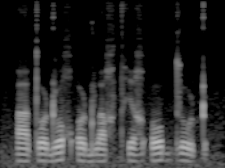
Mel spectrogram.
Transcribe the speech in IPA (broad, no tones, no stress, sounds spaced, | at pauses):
a t̪ o ɖ u χ ʔ o ɖ w ɐ χ t̪ʰ i ʁ ʔ o b d l u ʈ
